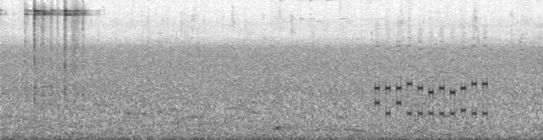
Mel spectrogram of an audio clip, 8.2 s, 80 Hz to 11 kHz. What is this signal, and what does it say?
DTMF, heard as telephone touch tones, dialled by machine, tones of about 60 ms, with phone line noise and street noise. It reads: 02032121533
